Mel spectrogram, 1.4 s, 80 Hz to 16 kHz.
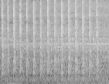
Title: C63 Loud Engine rattling noise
